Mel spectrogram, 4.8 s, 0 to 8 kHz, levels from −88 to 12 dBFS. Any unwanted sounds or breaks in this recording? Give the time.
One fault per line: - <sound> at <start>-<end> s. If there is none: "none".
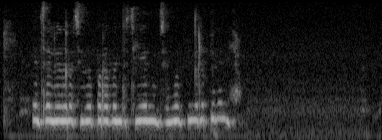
none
